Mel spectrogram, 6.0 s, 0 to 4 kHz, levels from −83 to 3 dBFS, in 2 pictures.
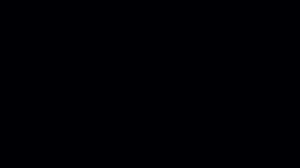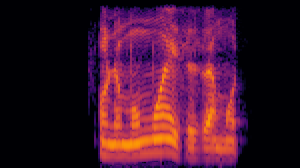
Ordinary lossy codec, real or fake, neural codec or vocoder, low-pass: AAC, 24 kbps; real; none; 3.6 kHz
